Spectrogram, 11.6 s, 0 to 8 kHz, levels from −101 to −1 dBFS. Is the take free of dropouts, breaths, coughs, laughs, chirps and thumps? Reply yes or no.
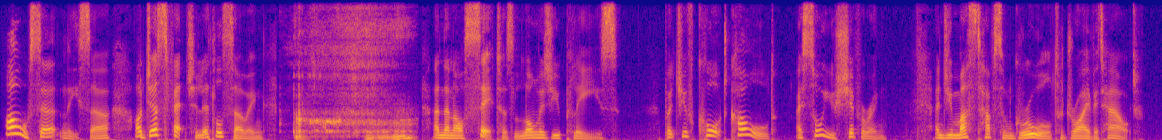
no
